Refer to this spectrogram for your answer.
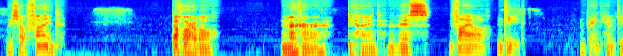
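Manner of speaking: seething, speaking through gritted, clenched teeth. Storyteller voicing a seething woman's reply, through gritted teeth. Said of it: "she says almost through gritted teeth".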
